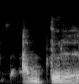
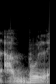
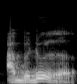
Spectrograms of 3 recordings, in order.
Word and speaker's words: Abdul: Jadi Abdul ya, bukan Abul ya. Abdul.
